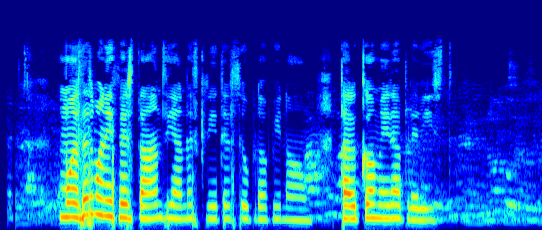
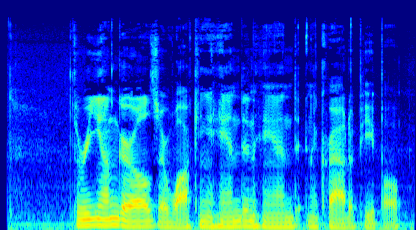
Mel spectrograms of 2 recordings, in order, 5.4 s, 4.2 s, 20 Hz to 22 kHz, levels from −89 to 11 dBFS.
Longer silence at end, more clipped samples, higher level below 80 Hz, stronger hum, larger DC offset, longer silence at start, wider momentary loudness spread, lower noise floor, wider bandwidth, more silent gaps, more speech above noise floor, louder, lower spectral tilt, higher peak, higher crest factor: first, 0.25 s vs 0 s; neither; second, -64 dBFS vs -40 dBFS; neither; neither; first, 0.25 s vs 0.1 s; first, 18 LU vs 10 LU; about the same, -46 dBFS vs -48 dBFS; second, 10.5 kHz vs 16 kHz; neither; first, 26 dB vs 22 dB; first, -20 LUFS vs -26 LUFS; second, -5 dB/octave vs -7 dB/octave; first, -2 dBFS vs -8 dBFS; about the same, 20 dB vs 18 dB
